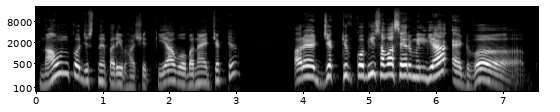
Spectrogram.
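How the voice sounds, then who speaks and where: A man with an Indian accent teaching English vocabulary, chatty and playful, slowly stretching out the key words. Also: a little high, very animated. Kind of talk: spoken vocabulary lesson.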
